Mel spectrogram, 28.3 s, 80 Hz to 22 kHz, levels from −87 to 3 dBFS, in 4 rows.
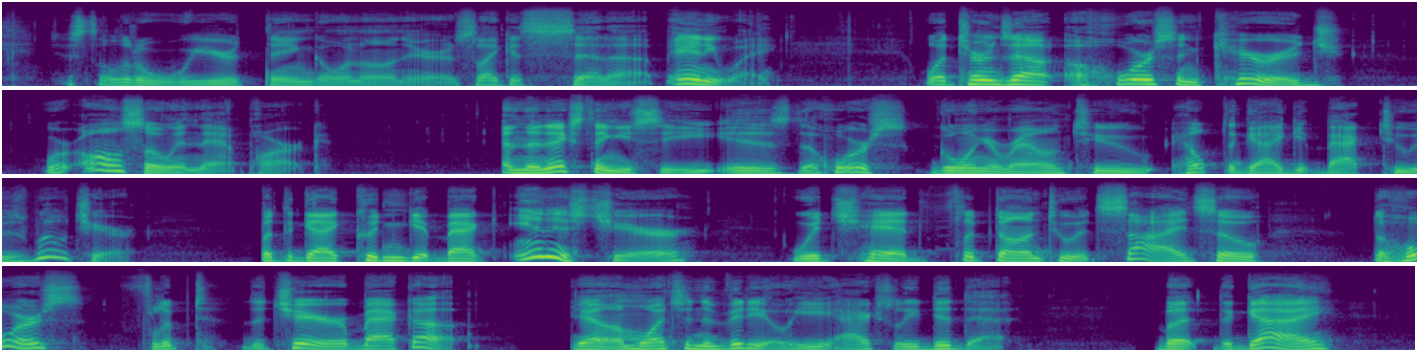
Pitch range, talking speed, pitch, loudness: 120-165 Hz, 175 wpm, 130 Hz, -21 LUFS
